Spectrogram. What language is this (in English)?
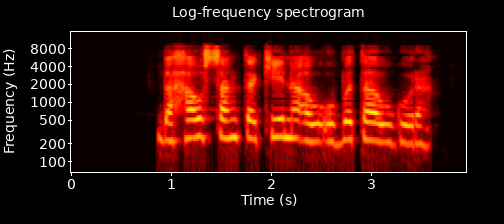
Pashto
